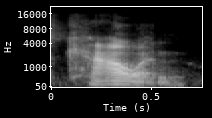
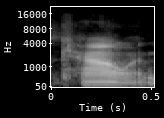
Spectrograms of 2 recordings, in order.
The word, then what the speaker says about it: Cowan: Oh, and by the way, it's Cowan. Dennis Cowan, not Cohen. Cowan. I got scolded. But I asked him before the show how to pronounce his name because I didn't want to screw it up. So it's definitely Cowan. Yeah.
